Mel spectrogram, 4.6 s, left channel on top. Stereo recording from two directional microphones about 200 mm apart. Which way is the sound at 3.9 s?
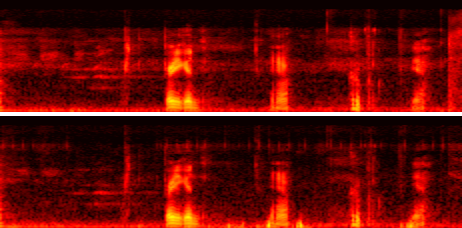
30° right (ahead or behind).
